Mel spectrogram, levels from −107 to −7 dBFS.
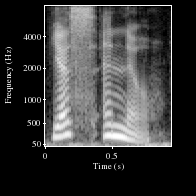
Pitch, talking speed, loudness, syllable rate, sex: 195 Hz, 190 wpm, -16 LUFS, 4.2 syllables/s, female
